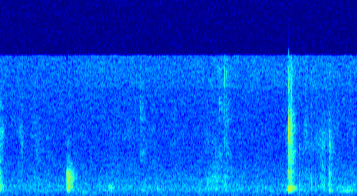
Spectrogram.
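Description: Light clicks and taps from a fountain pen and its cap being lifted out of a presentation box and set down on a table: three short ones, the sharpest near the end.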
